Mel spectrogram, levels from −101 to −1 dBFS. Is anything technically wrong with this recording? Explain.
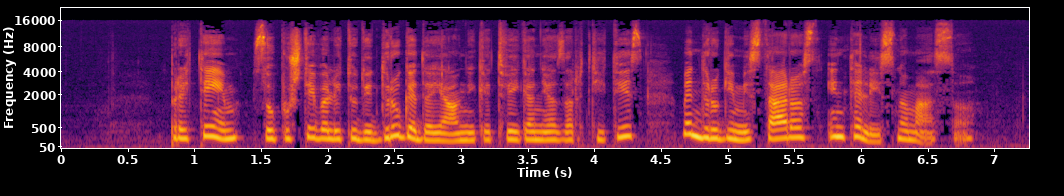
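No, nothing is technically wrong with this audio.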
